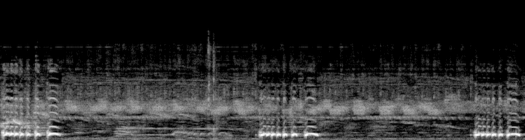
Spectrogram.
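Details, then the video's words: Local zebra dove lure call: three cooing phrases roughly two seconds apart. Each is a rapid stutter of soft pulsed notes ending in a drawn-out coo, over a steady high-pitched insect-like hiss. "Pancingan Perkutut lokal katuranggan"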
